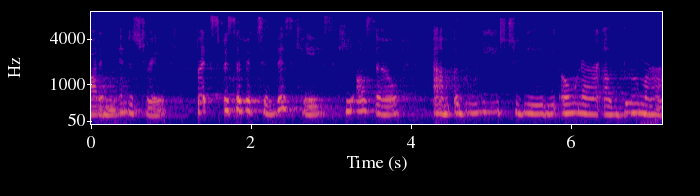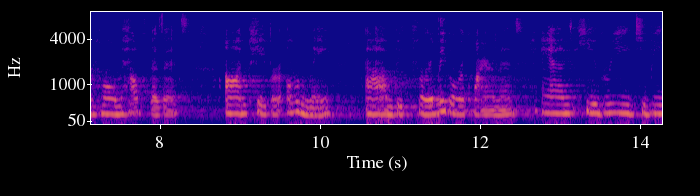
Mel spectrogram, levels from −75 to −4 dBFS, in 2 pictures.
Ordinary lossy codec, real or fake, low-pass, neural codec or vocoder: Opus, 16 kbps; real; 7.2 kHz; none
